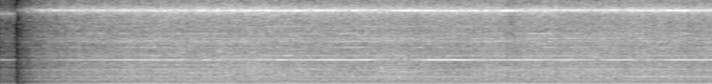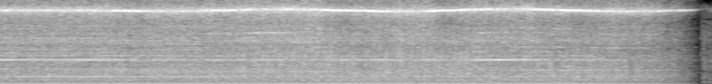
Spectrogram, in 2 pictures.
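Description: A loud, constant engine roar with a deep rumble and steady whine drones on for several seconds from a rescue helicopter running nearby at the cliffs of Uluwatu, Bali.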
